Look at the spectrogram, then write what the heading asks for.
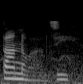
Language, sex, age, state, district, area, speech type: Punjabi, female, 18-30, Punjab, Pathankot, rural, spontaneous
